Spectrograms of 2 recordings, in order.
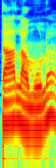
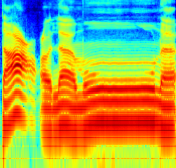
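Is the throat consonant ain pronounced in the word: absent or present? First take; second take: absent; present. First: The ain throat sound is left out. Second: The ain throat sound is clearly pronounced. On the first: The speaker calls it wrong. "যদি পড়ে তা'লামুনা, আইন অক্ষর এখানে বাদ যাবে।" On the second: The speaker calls it right. "আইন অক্ষর সহায় করতে হলে বলতে হবে তা'লামুনা।"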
